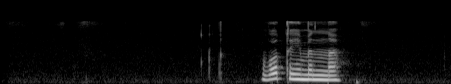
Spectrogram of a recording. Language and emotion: Russian, neutral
